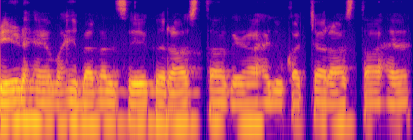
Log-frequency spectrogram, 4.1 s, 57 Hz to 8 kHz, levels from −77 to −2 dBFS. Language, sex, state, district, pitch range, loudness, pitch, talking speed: Hindi, male, Himachal Pradesh, Shimla, 105-110 Hz, -17 LUFS, 105 Hz, 190 wpm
